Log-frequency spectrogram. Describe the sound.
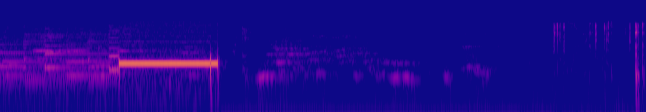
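Telephone line tones while a call is transferred: a stepped electronic tone pattern gives way to a long, steady beep lasting about a second, then faint voices on the line.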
